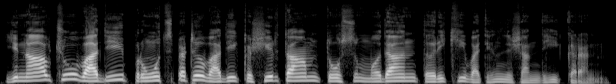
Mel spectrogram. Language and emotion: Kashmiri, neutral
